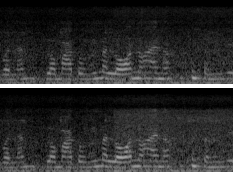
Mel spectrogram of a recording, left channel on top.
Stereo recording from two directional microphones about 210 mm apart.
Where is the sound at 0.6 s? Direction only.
35° left (ahead or behind).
